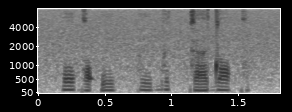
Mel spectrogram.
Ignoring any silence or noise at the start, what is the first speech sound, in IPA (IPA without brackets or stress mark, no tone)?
o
